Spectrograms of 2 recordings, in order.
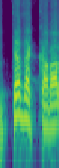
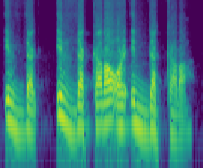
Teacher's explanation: So iddakara becomes iddakara. The dha and the ta together become a dal. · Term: idgham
